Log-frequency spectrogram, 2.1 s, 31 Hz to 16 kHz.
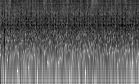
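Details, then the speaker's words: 1979 Datsun 280ZX inline-six that sat for years with old gas, fuel starvation fixed, started with 40 psi fuel pressure holding 34: even, steady idle with no misses, seemingly firing on all six. "and i think it might even be firing on all six i think it's running smooth"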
